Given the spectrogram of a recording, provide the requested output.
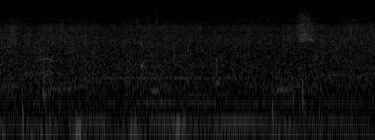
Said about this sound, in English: Rain begins to fall on your position as you continue making your way down this winding road until you come to a good place for camping.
